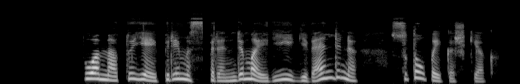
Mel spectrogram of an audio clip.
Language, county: Lithuanian, Telšiai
